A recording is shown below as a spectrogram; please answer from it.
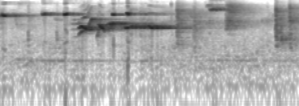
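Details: White-rumped shama in captivity, calling during pairing to stir breeding readiness in a mate: high clear whistles, then a loud slurred descending phrase, followed by rough buzzy bursts and a final harsh note.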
